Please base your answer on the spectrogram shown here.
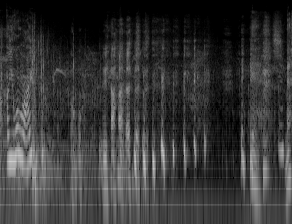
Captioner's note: laughs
